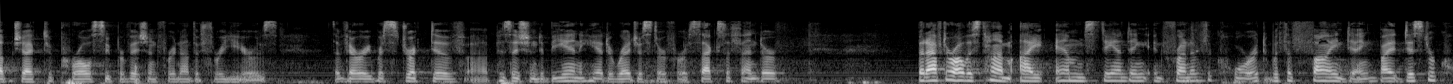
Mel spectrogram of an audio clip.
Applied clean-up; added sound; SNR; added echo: none; none; none; none.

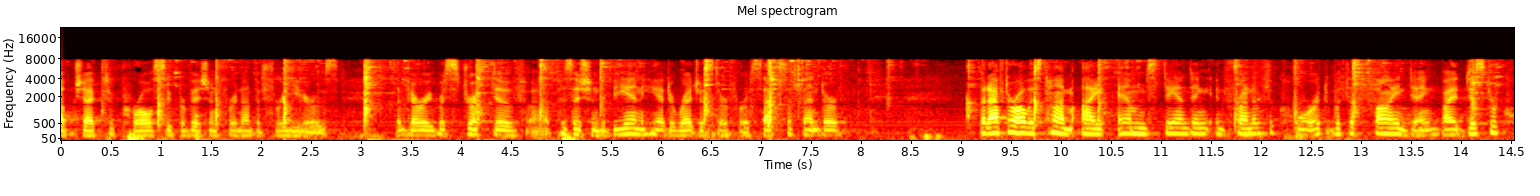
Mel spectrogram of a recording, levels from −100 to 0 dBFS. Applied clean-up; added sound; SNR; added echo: none; Shatter; 8 dB; none.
